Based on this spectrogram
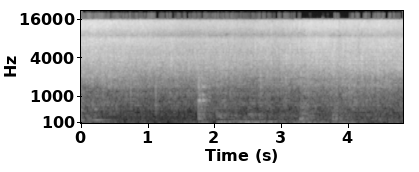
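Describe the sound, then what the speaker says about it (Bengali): Chopped onions fry in hot oil in a wok with ginger-garlic paste for bhindi masala, giving a steady, close sizzle with faint stirring scrapes throughout and no talking. "এবার আমি পেঁয়াজ কুচিটা দিয়ে দেবো"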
